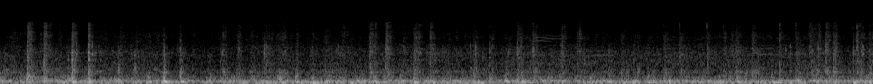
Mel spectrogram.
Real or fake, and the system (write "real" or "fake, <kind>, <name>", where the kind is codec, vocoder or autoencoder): real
